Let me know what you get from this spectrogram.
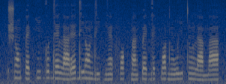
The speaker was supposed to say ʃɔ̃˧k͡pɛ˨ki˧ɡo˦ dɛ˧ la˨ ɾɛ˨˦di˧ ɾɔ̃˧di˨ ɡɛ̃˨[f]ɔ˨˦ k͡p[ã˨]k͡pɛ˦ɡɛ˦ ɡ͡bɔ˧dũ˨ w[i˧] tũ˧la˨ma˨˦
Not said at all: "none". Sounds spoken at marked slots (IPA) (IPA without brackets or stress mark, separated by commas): f, ã˧, i˧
